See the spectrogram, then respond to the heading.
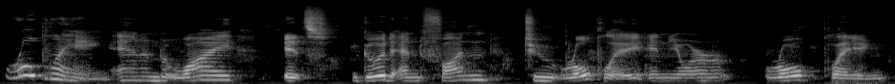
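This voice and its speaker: Higher-voiced man with a creaky edge. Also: lively intonation, extremely slow, a little hiss or hum. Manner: joking, informal, mildly profane. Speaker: podcast host. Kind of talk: casual chat about tabletop gaming.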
